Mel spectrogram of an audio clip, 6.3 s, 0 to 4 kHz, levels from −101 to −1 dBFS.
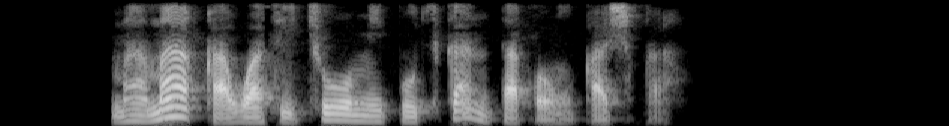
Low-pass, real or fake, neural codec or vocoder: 3.6 kHz; real; none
